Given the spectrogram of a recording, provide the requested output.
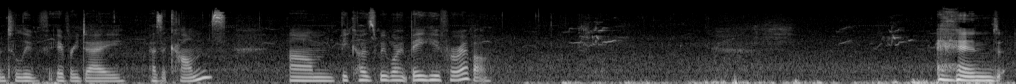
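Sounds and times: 
speech: 0.0s - 5.0s, 9.4s - 10.1s
wind rustling through trees: 0.0s - 10.1s.

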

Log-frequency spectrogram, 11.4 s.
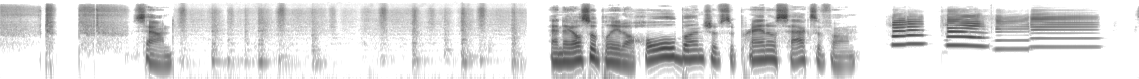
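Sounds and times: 
speech: 1.4s - 2.0s, 5.5s - 8.6s
wire brushes sweeping a snare drum: 1.8s - 5.3s.

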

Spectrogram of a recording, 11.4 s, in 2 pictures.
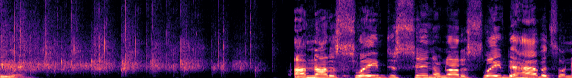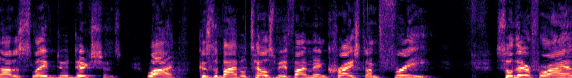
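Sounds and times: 
speech: 0.0s - 0.4s, 3.0s - 10.1s, 10.7s - 11.4s
audience clapping: 0.0s - 2.9s.

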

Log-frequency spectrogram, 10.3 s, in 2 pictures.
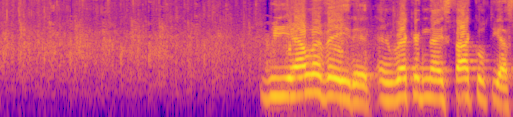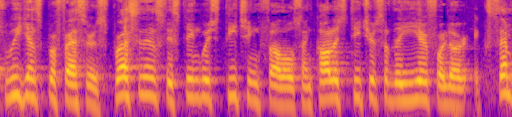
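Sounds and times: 
audience round of applause: 0.0s - 4.0s
speech: 2.6s - 10.2s.

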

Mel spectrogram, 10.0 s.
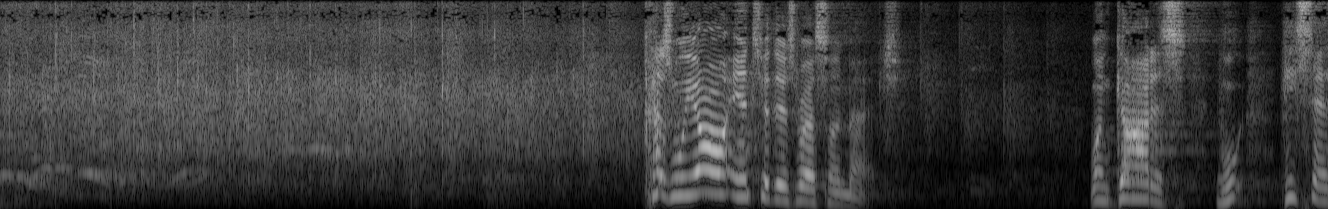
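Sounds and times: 
audience clapping: 0.0s - 8.2s
speech: 4.9s - 6.8s, 8.2s - 9.9s.

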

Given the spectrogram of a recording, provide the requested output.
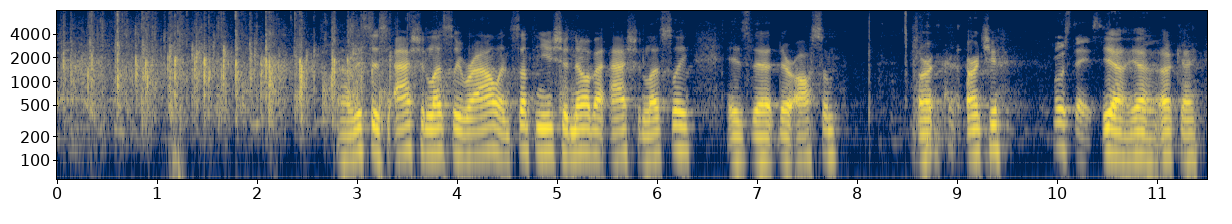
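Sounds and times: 
audience applause: 0.0s - 3.8s
speech: 2.8s - 7.9s, 8.6s - 11.4s.

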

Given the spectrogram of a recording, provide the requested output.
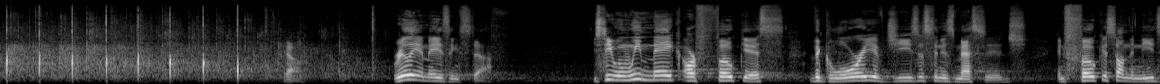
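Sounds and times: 
audience applause: 0.0s - 3.8s
speech: 2.8s - 3.2s, 3.9s - 5.0s, 5.9s - 11.5s.

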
